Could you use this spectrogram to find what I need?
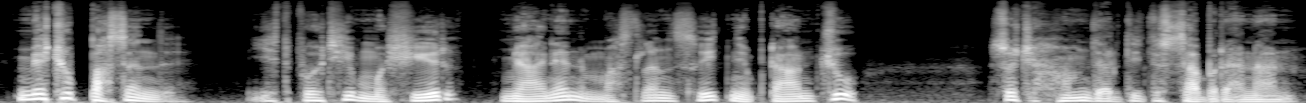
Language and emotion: Kashmiri, happy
